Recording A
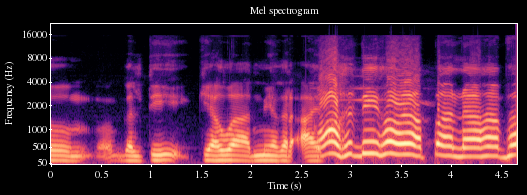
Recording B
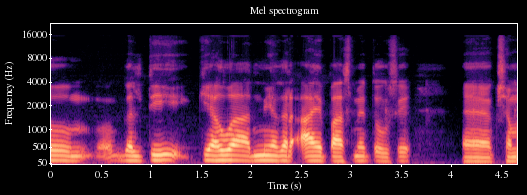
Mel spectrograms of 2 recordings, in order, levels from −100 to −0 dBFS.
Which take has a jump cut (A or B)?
A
